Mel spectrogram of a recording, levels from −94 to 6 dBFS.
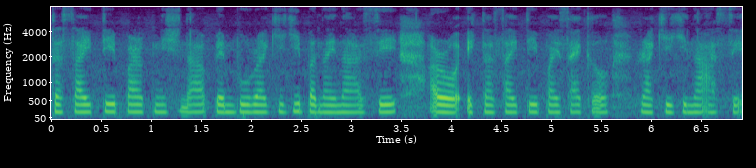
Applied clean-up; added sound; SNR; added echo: none; none; none; none.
